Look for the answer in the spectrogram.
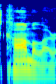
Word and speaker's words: Kamala: I think, I know you don't pronounce her name Kamala. It's Kamala, right? – Yeah.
